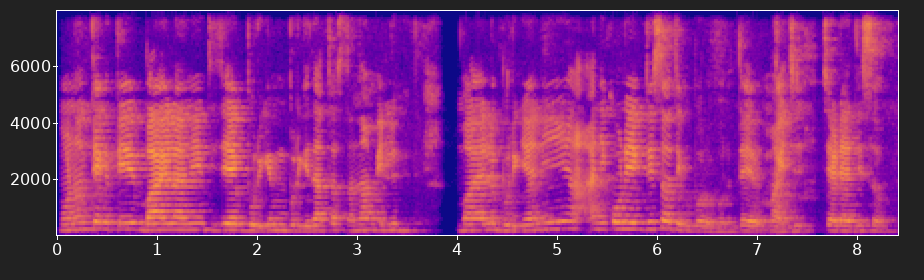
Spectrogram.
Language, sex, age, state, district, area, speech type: Goan Konkani, female, 45-60, Goa, Murmgao, rural, spontaneous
